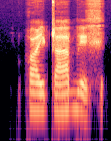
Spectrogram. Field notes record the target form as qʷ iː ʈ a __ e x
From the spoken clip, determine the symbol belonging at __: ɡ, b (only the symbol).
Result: b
